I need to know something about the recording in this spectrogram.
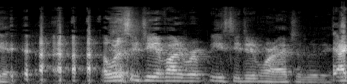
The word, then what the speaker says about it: Giovanni Ribisi: I'm very impressed that you pronounced his name correctly, because I wouldn't have. I really don't have an opinion on Giovanni Ribisi.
